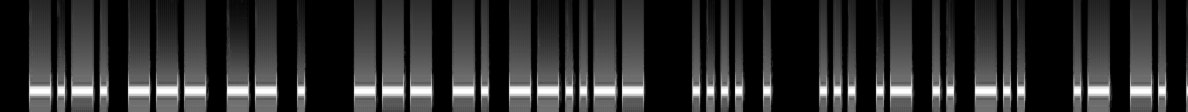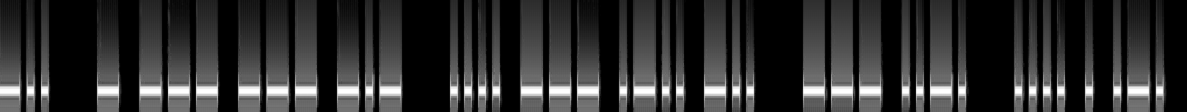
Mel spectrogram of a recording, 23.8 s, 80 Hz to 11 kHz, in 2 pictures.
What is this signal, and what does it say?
Morse code, heard as a keyed tone, about 17 wpm, 700 Hz. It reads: COME ON, HE SAID AND TOOK HOLD OF HER
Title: Sentences from Top 1000 Words - Review Part 2 - 17wpm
